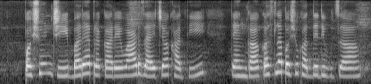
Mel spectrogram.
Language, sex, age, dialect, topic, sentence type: Marathi, female, 18-24, Southern Konkan, agriculture, question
